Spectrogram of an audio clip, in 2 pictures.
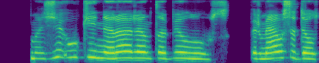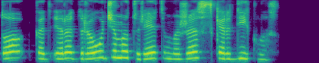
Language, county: Lithuanian, Vilnius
